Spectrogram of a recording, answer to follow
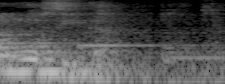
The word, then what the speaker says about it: música: Ejemplo, música. Música. La mu es la antepenúltima. Por tanto, esdrújula, tildada.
